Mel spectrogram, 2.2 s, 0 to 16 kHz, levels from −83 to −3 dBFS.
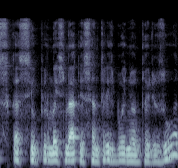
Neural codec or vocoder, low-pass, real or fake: none; 10.8 kHz; real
